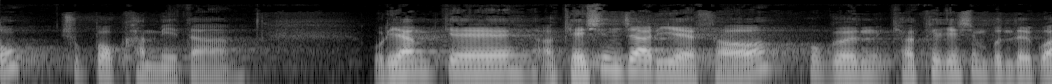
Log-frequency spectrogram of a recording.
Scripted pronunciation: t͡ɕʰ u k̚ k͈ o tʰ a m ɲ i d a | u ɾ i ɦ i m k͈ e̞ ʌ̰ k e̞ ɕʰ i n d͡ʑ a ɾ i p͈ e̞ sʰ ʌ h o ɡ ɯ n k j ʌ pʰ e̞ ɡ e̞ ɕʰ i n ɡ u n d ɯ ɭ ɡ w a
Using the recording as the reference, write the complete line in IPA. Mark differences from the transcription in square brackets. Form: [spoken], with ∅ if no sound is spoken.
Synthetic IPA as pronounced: t͡ɕʰ u k̚ [p͈] o [kʰ] a m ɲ i d a | u ɾ i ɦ [a] m k͈ e̞ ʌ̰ k e̞ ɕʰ i n d͡ʑ a ɾ i [∅] e̞ sʰ ʌ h o ɡ ɯ n k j ʌ [tʰ] e̞ ɡ e̞ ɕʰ i n [b] u n d ɯ ɭ ɡ w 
